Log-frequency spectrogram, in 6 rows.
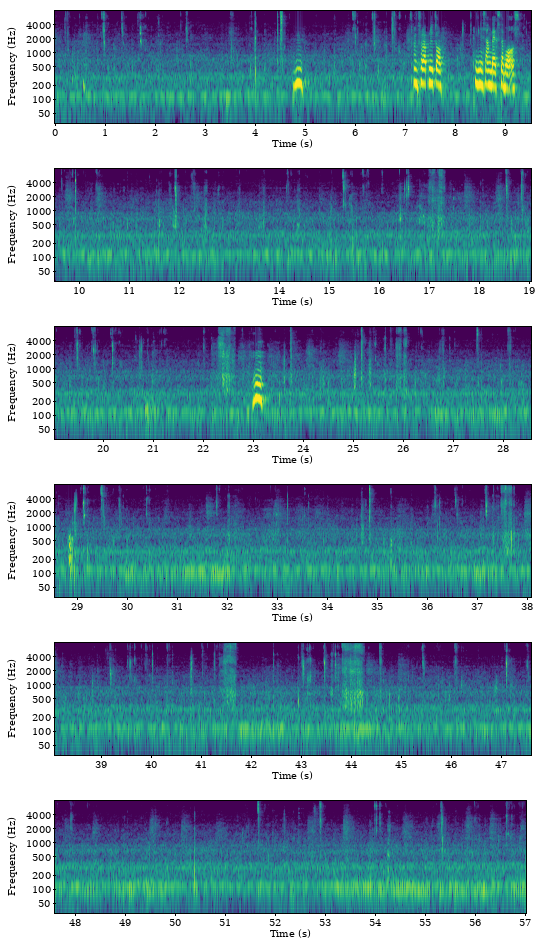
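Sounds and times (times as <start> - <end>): person chewing: 0.0 - 7.3, 9.3 - 31.0, 31.6 - 50.6, 51.3 - 57.0
steady low hum: 0.0 - 57.0
food crunching: 0.1 - 2.8, 3.4 - 7.2, 9.3 - 31.0, 34.5 - 41.8, 42.4 - 49.7, 53.8 - 54.4, 55.1 - 57.0.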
